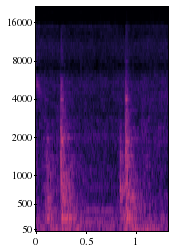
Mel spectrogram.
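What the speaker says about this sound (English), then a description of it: "So I am going to flip my bellinis." Bellinis flipped in a frying pan at a 4-H food preparation demonstration: two short scraping flip bursts over a steady, close sizzle.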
